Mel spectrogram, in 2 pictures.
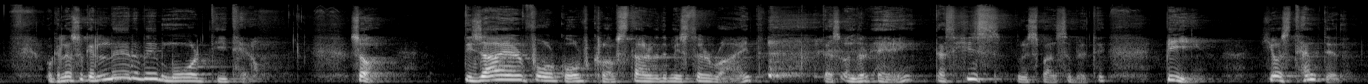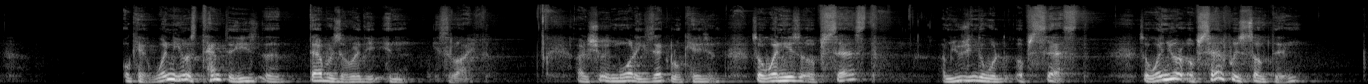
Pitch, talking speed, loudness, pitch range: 160 Hz, 150 wpm, -20 LUFS, 135-200 Hz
